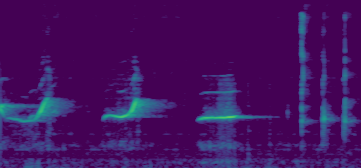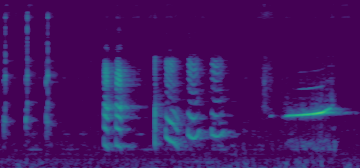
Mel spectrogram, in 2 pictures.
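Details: Indian ringneck parakeet indoors in a small room gives three rising whistled notes, then a run of short clicking chirps and quick wavering notes, ending on another drawn-out whistle.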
